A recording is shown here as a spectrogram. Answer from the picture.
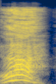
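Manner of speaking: a short loud angry yell; frustrated yell. Retold or imitated. Storming off after the cab leaves him, loud frustrated yell. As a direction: let out a furious loud ah.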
